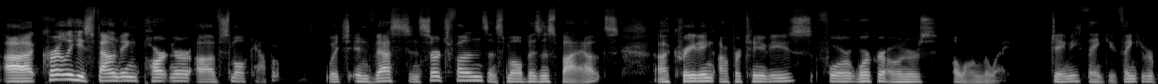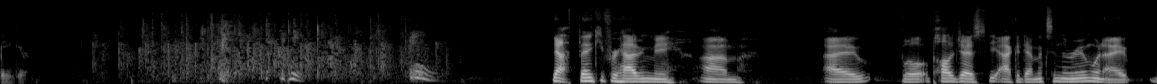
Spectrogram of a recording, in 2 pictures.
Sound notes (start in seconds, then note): 12.4 applause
